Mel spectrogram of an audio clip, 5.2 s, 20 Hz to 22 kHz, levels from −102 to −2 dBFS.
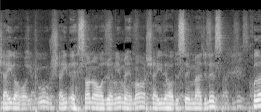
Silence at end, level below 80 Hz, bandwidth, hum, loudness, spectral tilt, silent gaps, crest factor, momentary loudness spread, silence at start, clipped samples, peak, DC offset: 0 s; -40 dBFS; 16 kHz; none; -15 LUFS; -6.5 dB/octave; none; 14 dB; 7 LU; 0 s; under 0.1%; 0 dBFS; under 0.1%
